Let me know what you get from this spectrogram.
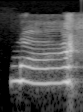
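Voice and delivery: high, quiet, incredulous what; retold disbelief. Recalling getting her period after expecting pregnancy, retold disbelief. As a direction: squeak out a soft, stunned what. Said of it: "I'm like".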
